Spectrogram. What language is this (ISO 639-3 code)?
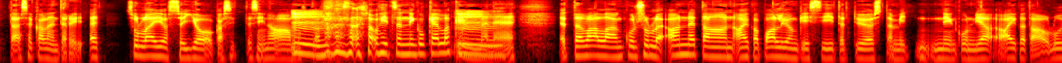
fin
